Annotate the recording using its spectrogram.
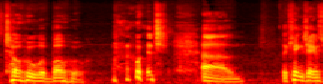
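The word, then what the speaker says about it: tohu va-bohu: Uh in in Hebrew, it's funny because it rhymes. Uh the world is tohu boho which um the King James version translates as uh formless and void without form.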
